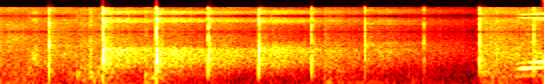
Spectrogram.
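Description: A quick run of sharp hand claps, about five a second, ending in a louder burst of noise just before the end.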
